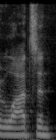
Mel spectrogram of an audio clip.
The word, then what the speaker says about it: Willadsen: It's Danish. That's what I'm saying, and that's how we say it. That's how I've said like a German, like Willadsen. That's how you say it in German or in German. So, in Danish, yeah. I can speak a little Scandinavian, so you'd say Willadsen is what you would say. But yeah, Willadsen. Okay, I'll say it like you, Willadsen.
